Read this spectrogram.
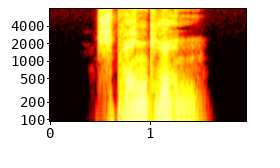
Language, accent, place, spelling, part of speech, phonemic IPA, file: German, Germany, Berlin, sprenkeln, verb, /ˈʃprɛŋkəln/, De-sprenkeln.ogg
- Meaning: to sprinkle, to cause to fall in fine drops (restricted to liquids, especially ones that cause spots, specks)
